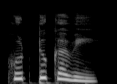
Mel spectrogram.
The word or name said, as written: ಹುಟ್ಟುಕವಿ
